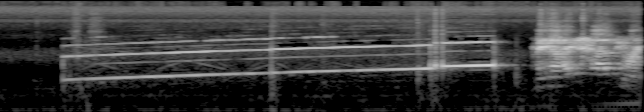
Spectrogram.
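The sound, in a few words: fire alarm sounding from a fire alarm demo board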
